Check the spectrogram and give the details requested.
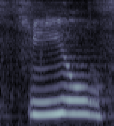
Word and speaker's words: feel: Feel, como si fuera con dos sílabas, okay?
